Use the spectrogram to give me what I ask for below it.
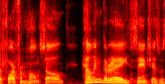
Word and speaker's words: Garay: Garay just forgive me on the pronunciation, guys. So it's Garay, specialized in treating children with congenital heart disease, and she was beloved for her compassion and dedication.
